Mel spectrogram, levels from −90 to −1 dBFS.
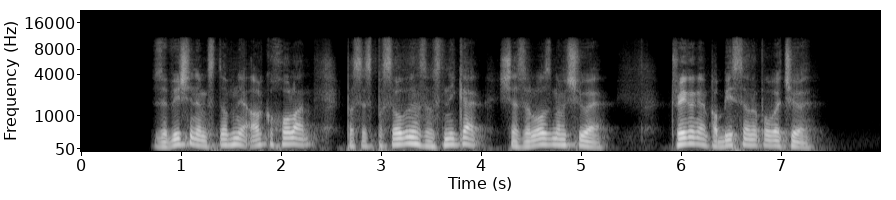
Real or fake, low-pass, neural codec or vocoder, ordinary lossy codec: fake; 10.8 kHz; codec, 16 kHz in and 24 kHz out, 0.9 kbps, LongCat-Audio-Codec, fine tuned four codebook decoder; none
